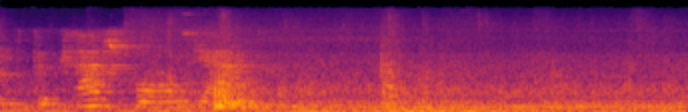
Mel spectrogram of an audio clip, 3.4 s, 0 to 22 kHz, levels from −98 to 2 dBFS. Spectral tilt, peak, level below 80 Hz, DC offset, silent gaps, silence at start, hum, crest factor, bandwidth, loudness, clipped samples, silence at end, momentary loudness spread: -5 dB/octave; -4 dBFS; -32 dBFS; 0.2%; none; 0 s; none; 20 dB; 16 kHz; -27 LUFS; under 0.1%; 0 s; 9 LU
